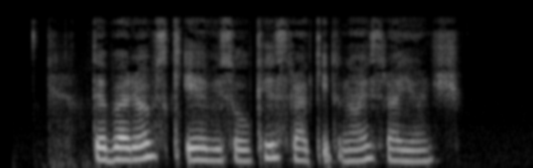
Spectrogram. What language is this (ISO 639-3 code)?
kat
